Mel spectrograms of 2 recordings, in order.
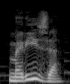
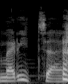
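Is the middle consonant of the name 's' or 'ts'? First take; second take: s; ts. First: The middle consonant sounds like a plain 's'. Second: The middle consonant sounds like 'ts'. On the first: This is the real form of the name. "¿Cómo se dice de verdad?" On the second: This is how a family member who mixed languages said it. "casi como lo decía tu abuelo"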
